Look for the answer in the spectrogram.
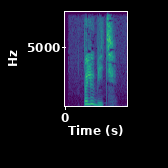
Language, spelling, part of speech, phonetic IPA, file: Russian, полюбить, verb, [pəlʲʉˈbʲitʲ], Ru-полюбить.ogg
- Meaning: to fall in love with, to grow fond of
